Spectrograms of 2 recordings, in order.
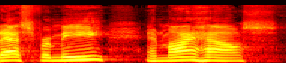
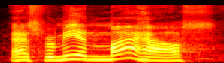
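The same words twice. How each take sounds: First: It is said plainly, without swagger. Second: It is said boldly, with swagger.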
